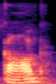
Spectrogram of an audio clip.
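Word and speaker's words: Gag: Her last name is G A G, but it's pronounced Gog.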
